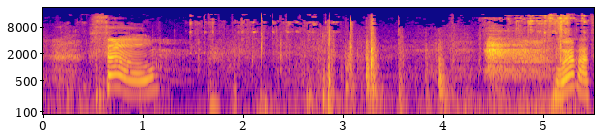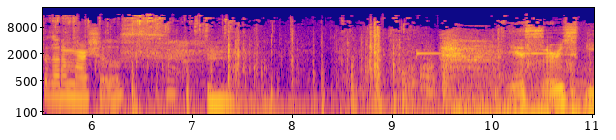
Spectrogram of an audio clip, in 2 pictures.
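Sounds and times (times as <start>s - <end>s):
car engine rumbling: 0.5s - 11.0s
high car beep: 9.2s - 11.0s.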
